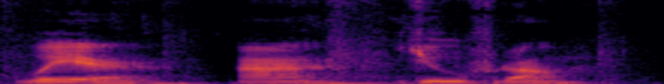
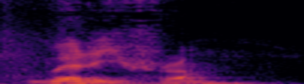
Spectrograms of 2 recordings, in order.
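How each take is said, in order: First: Each word is said separately and clearly. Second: The words run quickly together, some unclear. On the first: The speaker calls it wrong. "native speakers won't say" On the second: The speaker calls it right. "They'll probably say"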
